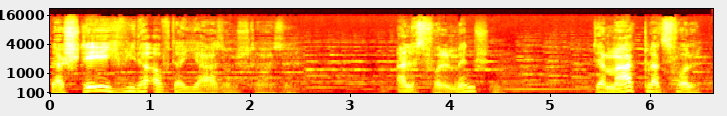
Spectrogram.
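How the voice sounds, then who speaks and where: A man's voice: mid-range voice, lively intonation, slow, creaky, a bit bright, full character voice. An actor playing a bewildered, agitated townsman in a radio play monologue, speaking in short exclamations. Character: bewildered, agitated townsman caught in public uproar. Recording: prominent music behind the voice.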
